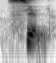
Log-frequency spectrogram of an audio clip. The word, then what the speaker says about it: ciel: final u otras palabras en las que se pronuncie la consonante final. Soif, ciel.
